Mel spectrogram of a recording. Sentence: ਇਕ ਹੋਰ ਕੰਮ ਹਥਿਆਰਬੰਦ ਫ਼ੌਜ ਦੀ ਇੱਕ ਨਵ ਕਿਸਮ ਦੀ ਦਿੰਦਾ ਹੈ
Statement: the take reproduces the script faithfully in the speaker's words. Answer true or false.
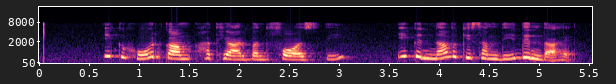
true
